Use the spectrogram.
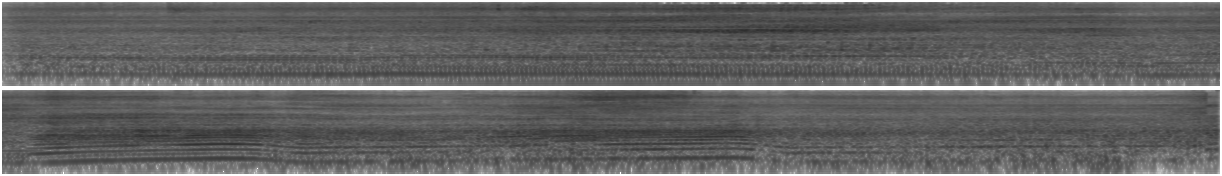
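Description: Car engine rumbling while driving on newly fitted rims, a steady low drone that shifts midway into revving with rising and falling pitch sweeps, close and loud throughout with no speech.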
